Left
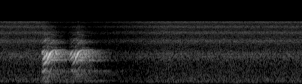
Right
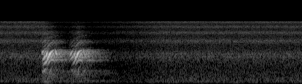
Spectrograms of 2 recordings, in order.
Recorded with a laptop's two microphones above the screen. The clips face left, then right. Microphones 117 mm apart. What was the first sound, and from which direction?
A bird, 15° left (ahead or behind).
